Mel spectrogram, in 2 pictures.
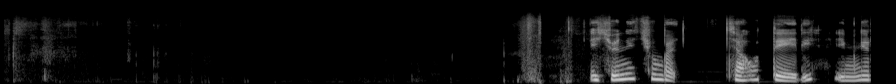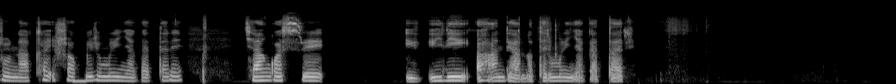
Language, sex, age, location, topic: Kinyarwanda, female, 18-24, Nyagatare, finance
